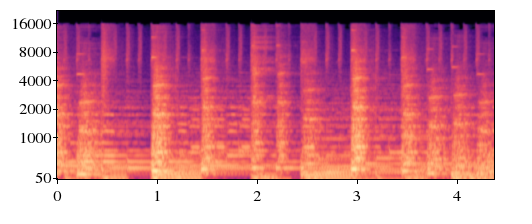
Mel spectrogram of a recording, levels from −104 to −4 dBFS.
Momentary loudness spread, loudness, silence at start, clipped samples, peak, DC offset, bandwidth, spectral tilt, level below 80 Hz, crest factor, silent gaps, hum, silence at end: 7 LU; -15 LUFS; 0 s; under 0.1%; 0 dBFS; 0.5%; 16.5 kHz; -5 dB/octave; -26 dBFS; 14 dB; none; none; 0 s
